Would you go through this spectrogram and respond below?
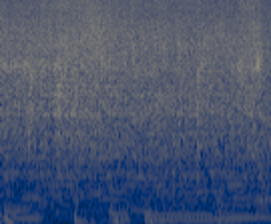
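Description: Chuck roast searing flat in a hot, smoking pan, a steady broad sizzle with a low, uneven rumble beneath it, fairly quiet and continuous, no voices.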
